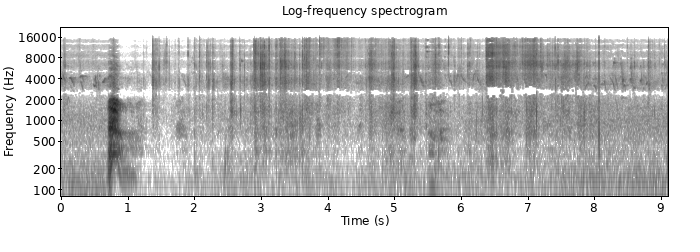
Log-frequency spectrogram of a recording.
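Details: Central Asian Shepherd Dog (alabay) named Safar, born 31 October 2015, playing with four-month-old puppies; one short, loud bark near the start, followed by quiet scuffling, rustling and soft play noises.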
